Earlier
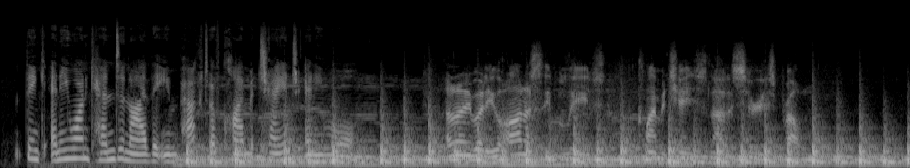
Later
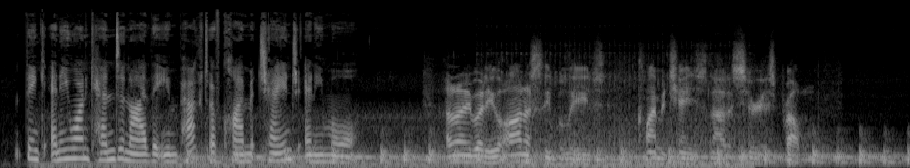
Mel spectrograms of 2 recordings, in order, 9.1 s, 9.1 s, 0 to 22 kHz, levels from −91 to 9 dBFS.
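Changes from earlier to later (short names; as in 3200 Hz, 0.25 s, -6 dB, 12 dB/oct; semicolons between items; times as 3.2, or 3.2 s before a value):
first sound +10.5 dB; second sound: add vocal tract filter u; master: remove air absorption 94 m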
